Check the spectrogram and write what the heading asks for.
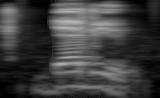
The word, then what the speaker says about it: debut: Debut. So T is silent here.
